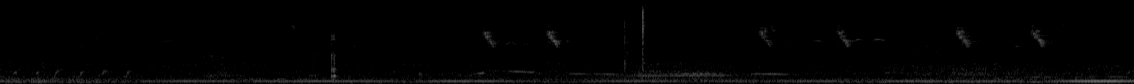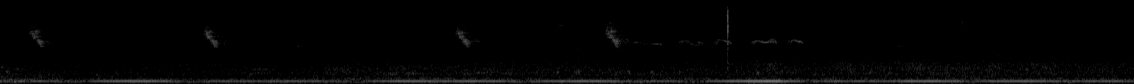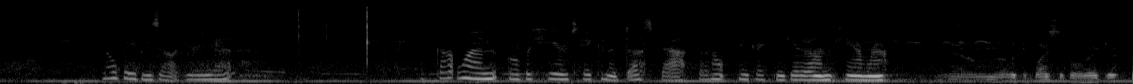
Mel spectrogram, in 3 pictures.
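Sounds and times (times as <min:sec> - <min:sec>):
steady low hum: 0:00.0 - 0:34.0
bird chirps: 0:04.7 - 0:06.0, 0:07.6 - 0:10.6, 0:15.8 - 0:19.5, 0:31.4 - 0:33.0.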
